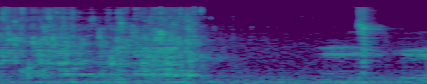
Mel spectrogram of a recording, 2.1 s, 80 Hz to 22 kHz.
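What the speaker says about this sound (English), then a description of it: "And then you add 1 quart of water" Water pours into a cooking pot already holding about four quarts of sweet corn kernels, a short splashing rush for about a second that drops away, then a brief clink, with no one speaking.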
